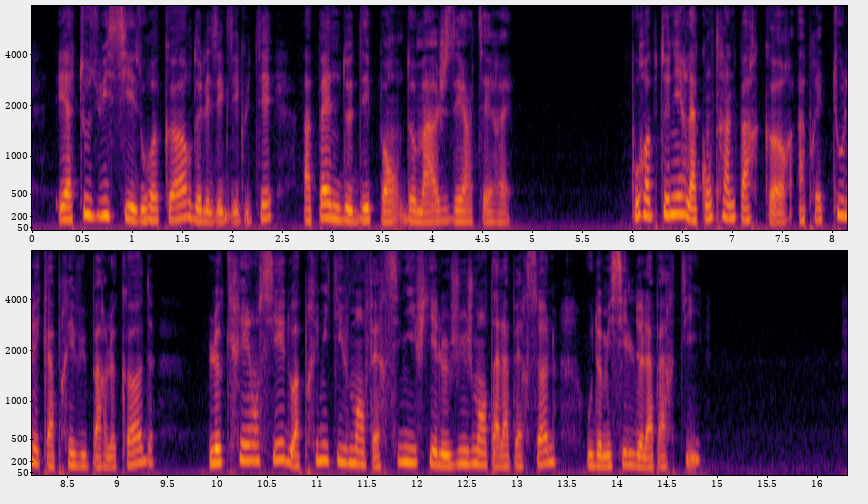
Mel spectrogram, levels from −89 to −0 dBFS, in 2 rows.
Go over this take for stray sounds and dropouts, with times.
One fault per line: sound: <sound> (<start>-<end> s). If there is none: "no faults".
no faults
